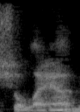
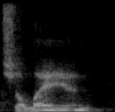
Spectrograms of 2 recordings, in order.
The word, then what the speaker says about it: Chelan: So, Chelan comes from Lake Chelan, and it's pronounced Chelan. It's not Chelan. It's not Chilean. It's Chelan. Okay. Chelan. Like Shell and Chelan.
